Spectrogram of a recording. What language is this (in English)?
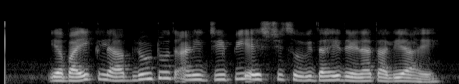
Marathi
